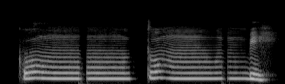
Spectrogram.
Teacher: dengan merapatkan dua bibir, bibir atas dan bawah sebelah dalam dan diikuti dengan suara berdengung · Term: ikfa syafawi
